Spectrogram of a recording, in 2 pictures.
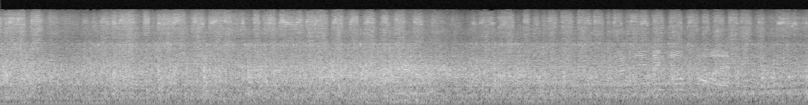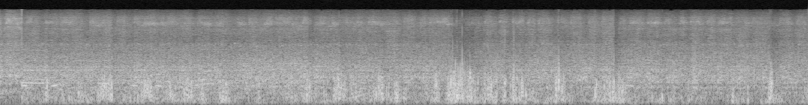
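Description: MAN fire-brigade tanker truck running while water sprays from it onto the road surface, a steady noise that turns louder and more uneven from about halfway through.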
